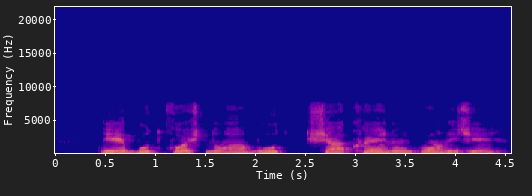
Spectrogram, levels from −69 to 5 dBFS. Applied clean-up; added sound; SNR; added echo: neural mask model RNNoise.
